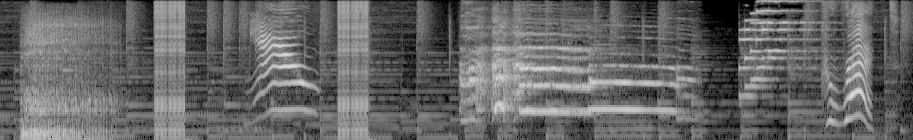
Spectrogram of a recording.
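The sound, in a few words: rooster crowing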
